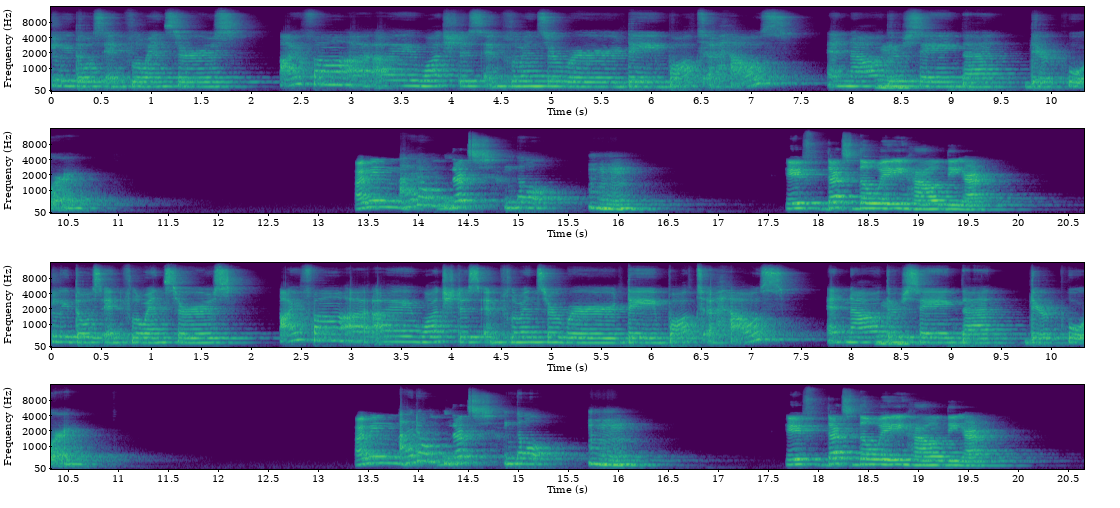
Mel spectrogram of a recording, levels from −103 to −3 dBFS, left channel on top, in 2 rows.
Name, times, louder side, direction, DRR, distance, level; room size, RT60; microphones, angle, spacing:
voice 1, 0.0-1.8 2.3-7.3 7.8-9.4 9.7-10.6 13.8-14.4 14.9-15.3 15.7-16.1, right 2 dB, 70° right, 3 dB, 1.9 m, -33 dB
voice 2, 13.4-13.9 14.2-14.7 15.8-16.1 17.7-19.6, left 1 dB, 5° left, 0 dB, 1.4 m, -30 dB
12.0 x 8.7 x 4.5 m, 1.1 s
head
